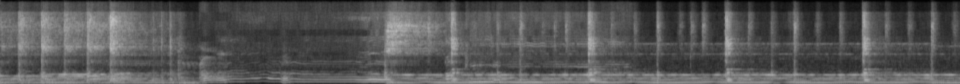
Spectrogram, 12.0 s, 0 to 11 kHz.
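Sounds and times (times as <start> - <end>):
karaoke backing music: 0.0 - 3.2, 4.2 - 12.0
man singing held note: 2.5 - 8.0.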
